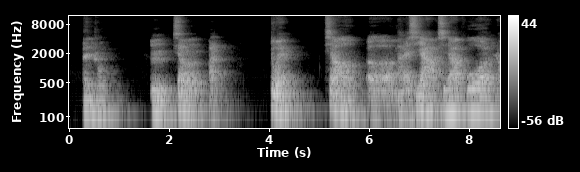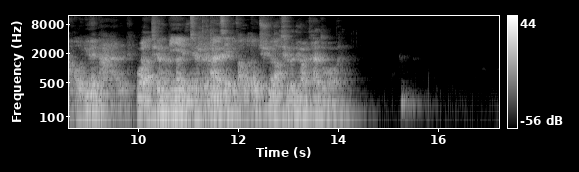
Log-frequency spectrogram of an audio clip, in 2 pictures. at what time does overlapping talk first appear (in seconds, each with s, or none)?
10.0 s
